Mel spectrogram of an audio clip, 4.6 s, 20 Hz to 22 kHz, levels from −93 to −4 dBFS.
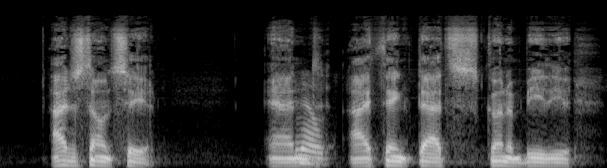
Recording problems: none

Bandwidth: 14.5 kHz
